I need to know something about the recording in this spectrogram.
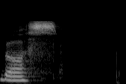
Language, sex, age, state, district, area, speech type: Assamese, female, 45-60, Assam, Biswanath, rural, read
